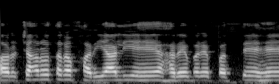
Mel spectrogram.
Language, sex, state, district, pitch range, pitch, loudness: Hindi, male, Maharashtra, Washim, 190-205 Hz, 195 Hz, -16 LUFS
